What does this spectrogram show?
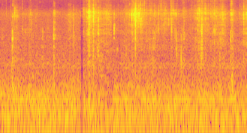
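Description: Close-up mouth sounds of biting and chewing breaded fried chicken dipped in ranch: a string of sharp crunchy clicks and wet chewing, the loudest crunches about a second and a half in and just past two seconds.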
